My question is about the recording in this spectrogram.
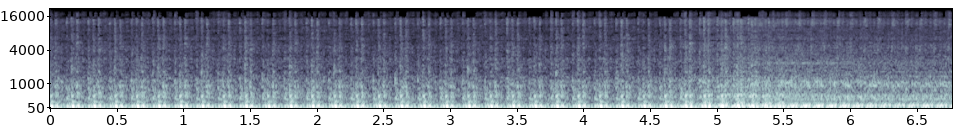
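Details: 2009 Subaru Forester X NA EJ253, remanufactured OEM heads, third start after engine install: uneven lumpy idle, stumbling about three times a second with a rough clattery beat; owner suspects cylinder 2 misfire from cracked head or water in block.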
